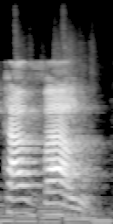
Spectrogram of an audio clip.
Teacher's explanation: essa chamada de paroxítona Ok porque a penúltima sílaba é a sílaba mais forte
